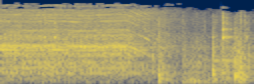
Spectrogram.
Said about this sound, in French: Je vais mélanger le tout pour avoir une consistance homogène.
